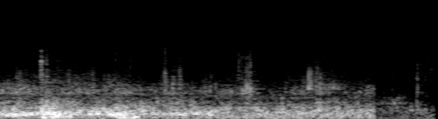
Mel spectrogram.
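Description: Wind buffeting the microphone, a heavy low rumble, with faint crunches of footsteps on loose stones. The rumble drops away just before the end.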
